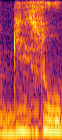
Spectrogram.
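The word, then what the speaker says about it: 贵州: et aller dans alors moi je dirais en français le Guizhou, mais la prononciation Huizhou.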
